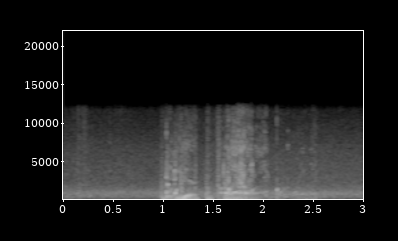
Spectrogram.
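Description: A sword strikes a squid in water with soft thuds.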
